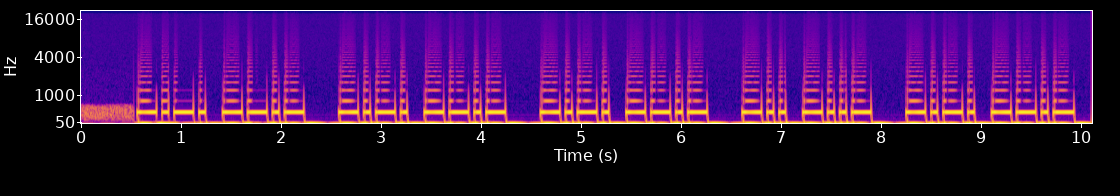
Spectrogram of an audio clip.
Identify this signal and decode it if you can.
Morse code, heard as a keyed tone, about 22 wpm, 400 Hz. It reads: CQ CQ CQ DX CQ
